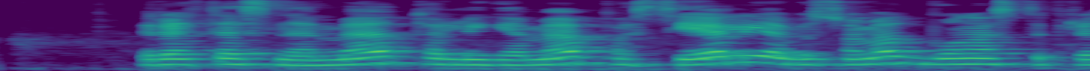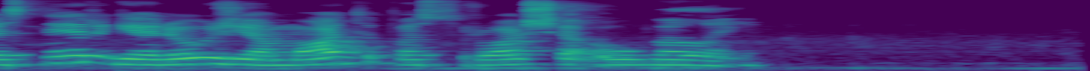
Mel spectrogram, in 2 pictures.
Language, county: Lithuanian, Vilnius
